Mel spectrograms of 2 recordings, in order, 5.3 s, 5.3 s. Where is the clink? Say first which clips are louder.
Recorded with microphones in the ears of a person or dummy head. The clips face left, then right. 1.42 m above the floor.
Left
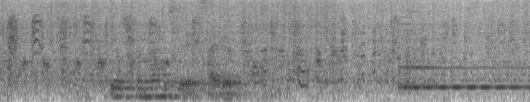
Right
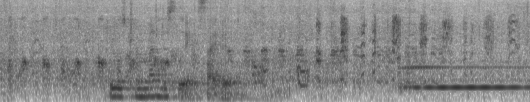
Right 3 dB; 25° left (ahead or behind), 2.5 m.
